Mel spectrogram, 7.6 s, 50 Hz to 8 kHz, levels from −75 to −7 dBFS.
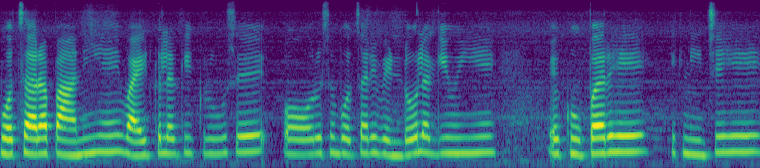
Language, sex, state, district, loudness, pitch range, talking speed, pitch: Hindi, female, Madhya Pradesh, Bhopal, -18 LUFS, 225-245 Hz, 180 wpm, 235 Hz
